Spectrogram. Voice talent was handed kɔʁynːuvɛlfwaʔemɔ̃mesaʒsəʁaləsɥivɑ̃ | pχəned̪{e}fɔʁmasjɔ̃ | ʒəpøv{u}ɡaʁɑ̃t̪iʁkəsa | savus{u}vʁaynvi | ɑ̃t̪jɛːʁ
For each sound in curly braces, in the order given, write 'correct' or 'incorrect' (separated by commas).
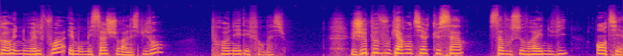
correct, correct, incorrect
